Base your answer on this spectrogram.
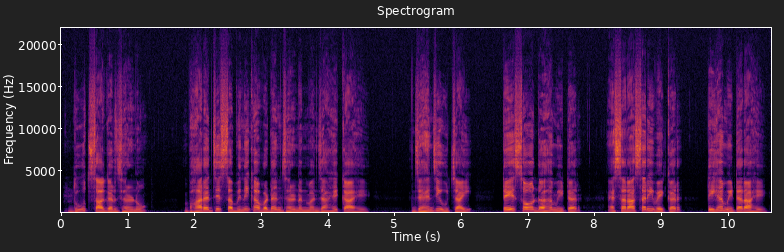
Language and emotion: Sindhi, neutral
